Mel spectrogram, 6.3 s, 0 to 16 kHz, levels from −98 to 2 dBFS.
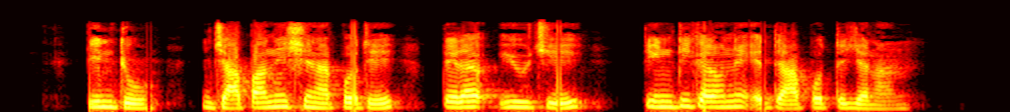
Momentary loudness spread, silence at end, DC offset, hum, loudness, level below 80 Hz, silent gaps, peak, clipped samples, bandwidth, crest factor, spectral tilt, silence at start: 9 LU; 0.65 s; under 0.1%; none; -16 LUFS; -52 dBFS; 3.90-4.02 s; 0 dBFS; under 0.1%; 7.8 kHz; 16 dB; -5 dB/octave; 0.55 s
